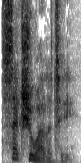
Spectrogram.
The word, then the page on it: sexuality: British English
